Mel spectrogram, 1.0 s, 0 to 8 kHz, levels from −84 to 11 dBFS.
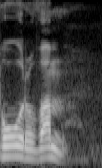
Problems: constant background noise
